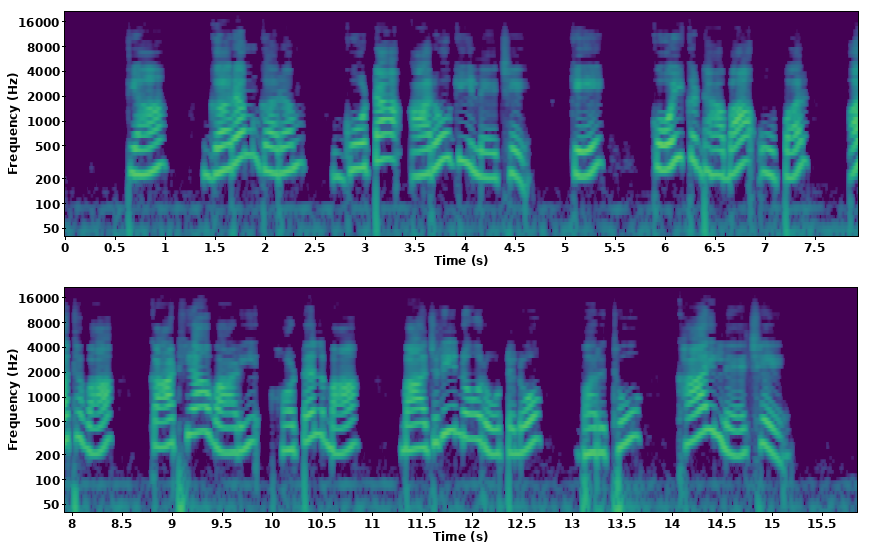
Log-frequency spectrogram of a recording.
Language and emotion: Gujarati, neutral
